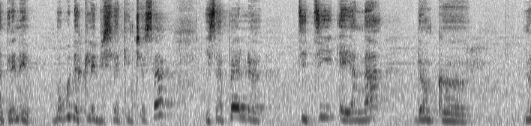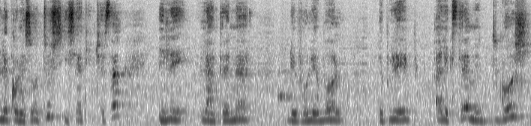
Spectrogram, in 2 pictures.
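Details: Adult speaker; Normal voice.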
